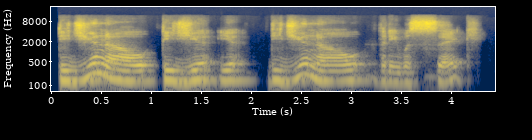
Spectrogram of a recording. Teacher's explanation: the words that i would not stress are you that and was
